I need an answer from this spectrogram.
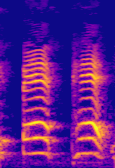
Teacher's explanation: इनका उच्चारण स्थान होगा ओष्ठ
